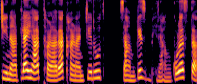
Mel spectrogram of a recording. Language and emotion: Goan Konkani, disgusted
